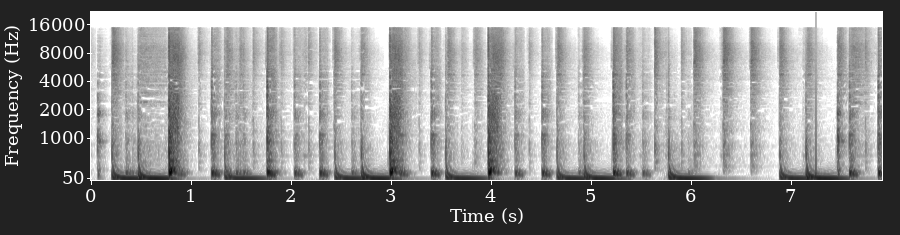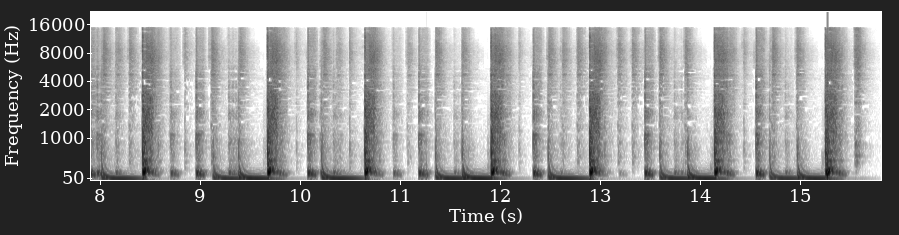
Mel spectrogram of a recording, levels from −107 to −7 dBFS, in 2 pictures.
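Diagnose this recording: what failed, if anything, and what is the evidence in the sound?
Codec stage, throughout: the music carries HE-AAC compression damage. The treble sounds bright but gritty and metallic, and nothing is present above 14.9 kHz. That points to a low bitrate, around 24 kbps. It is likely HE-AAC's band replication rather than a simple low-pass, because the top octave is present but is synthesised and not the original.

Buffer or transport stage: overlapping chunks produce a brief stutter at 3.24, 7.26, 11.27 and 15.28 s. At each join about 13 ms of audio plays twice, and the joins repeat every 4 s. Because the material is doubled rather than missing, this is chunk overlap and not a dropout.

Codec stage: pre-echo puts a short hiss ahead of sharp attacks at 3.83, 5.21 and 8.84 s. The attacks sound softened, with the noise spread 14 to 19 ms before each one. These events follow the attacks rather than the 4 s chunk spacing, and they add hiss without repeating any audio, which separates them from the chunk stutters.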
